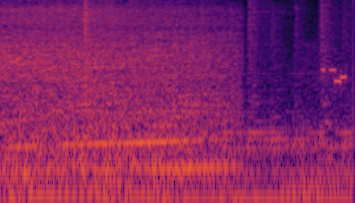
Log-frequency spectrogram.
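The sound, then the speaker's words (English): A car drives out of a garage into the city, heard as a loud, continuous rumble of engine and road noise that shifts in tone near the end. “Outside, a garage door opens. Pastor sits behind the wheel, and Regina sits beside him. They drive out into the city.”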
